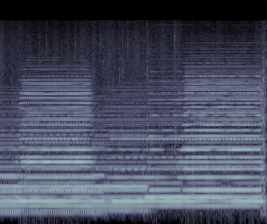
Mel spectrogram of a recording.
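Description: Suitcase pump organ (reed organ) sounding sustained chords, with the left knee lever bringing in another series of reeds to make it louder. The chord changes about a second and a half in and again past two seconds, and the tone grows brighter shortly after the start and again near the end.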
